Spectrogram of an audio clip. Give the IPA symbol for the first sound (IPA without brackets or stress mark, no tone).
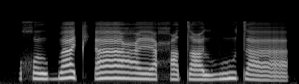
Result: χ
